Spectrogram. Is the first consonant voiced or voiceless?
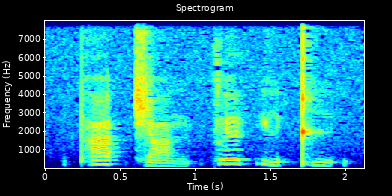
voiceless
